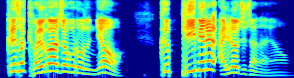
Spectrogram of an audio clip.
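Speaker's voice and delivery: ordinary delivery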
